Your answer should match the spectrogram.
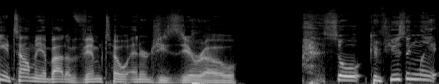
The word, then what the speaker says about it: Vimto: What what can you tell me about a Vimto energy zero? Uh so confusingly it's pronounced Vimpto v i m p t o at least it as in Scotland they pronounce it Vimpto.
